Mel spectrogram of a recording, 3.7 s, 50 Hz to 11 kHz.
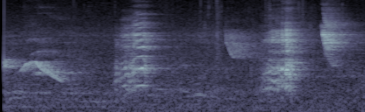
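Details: Sulphur-crested cockatoo in Belgrade Zoo, Serbia, recorded in August 2022 with a Panasonic AG-CX350 camera: a faint sliding note, then three harsh, broadband rasping screeches about a second apart over steady zoo background.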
